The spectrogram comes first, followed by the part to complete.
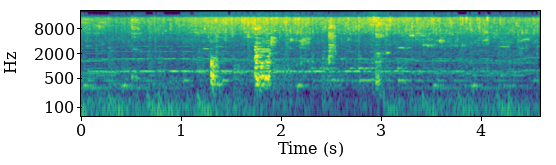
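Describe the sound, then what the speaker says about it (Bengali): Onions and green chilies fry in a pan for a fish dish, making a steady, close sizzle broken by a few short scraping stirs, with no one speaking. "পেঁয়াজটাকে এখন আমি হালকা করে ভেজে নিব"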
